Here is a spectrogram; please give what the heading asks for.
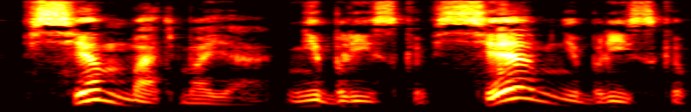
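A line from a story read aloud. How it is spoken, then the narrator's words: Old woman muttering. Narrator (Russian): пробормотала старуха в капоре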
